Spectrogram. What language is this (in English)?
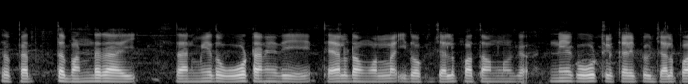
Telugu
